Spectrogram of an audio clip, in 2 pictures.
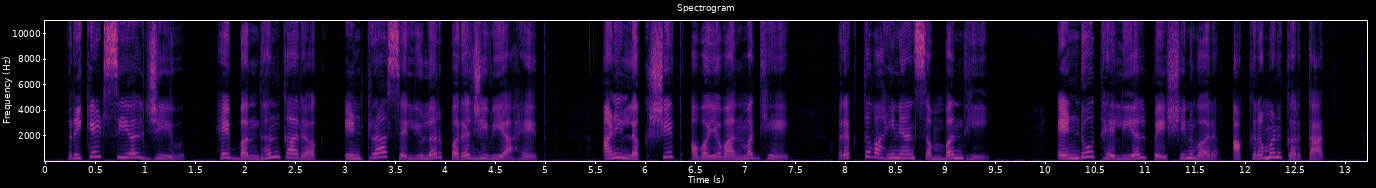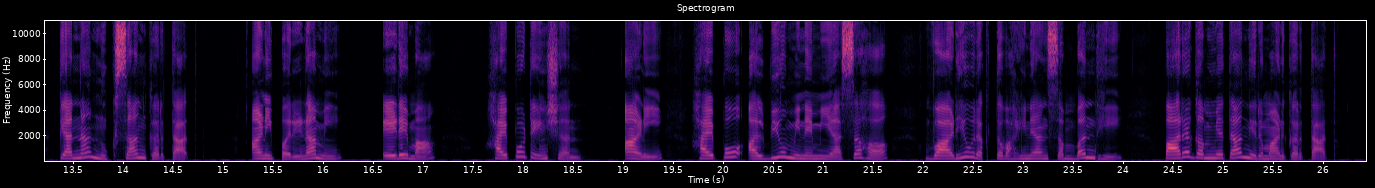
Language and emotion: Marathi, neutral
